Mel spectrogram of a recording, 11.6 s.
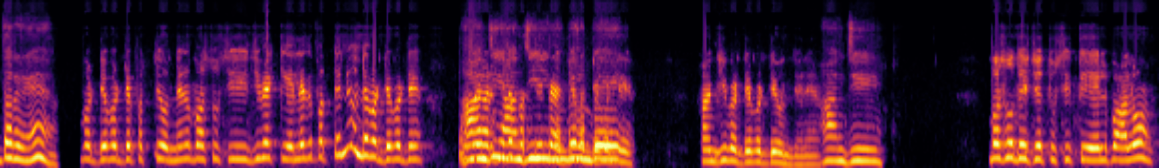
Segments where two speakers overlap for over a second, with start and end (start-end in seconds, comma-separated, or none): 4.7-6.2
